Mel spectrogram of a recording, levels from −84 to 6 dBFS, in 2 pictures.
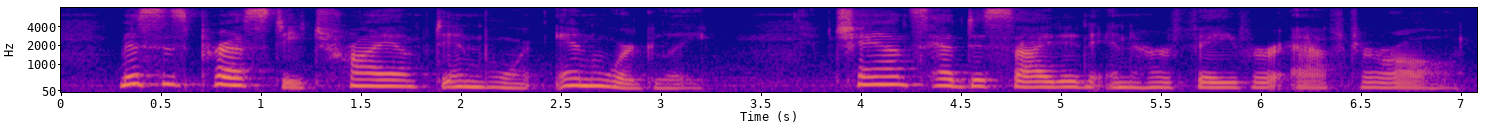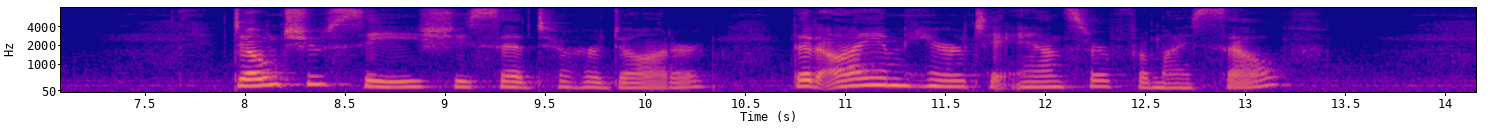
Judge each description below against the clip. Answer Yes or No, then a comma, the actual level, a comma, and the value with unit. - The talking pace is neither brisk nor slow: No, slow, 120 wpm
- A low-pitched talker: No, high, 200 Hz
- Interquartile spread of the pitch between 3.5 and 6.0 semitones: Yes, average, 4.9 semitones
